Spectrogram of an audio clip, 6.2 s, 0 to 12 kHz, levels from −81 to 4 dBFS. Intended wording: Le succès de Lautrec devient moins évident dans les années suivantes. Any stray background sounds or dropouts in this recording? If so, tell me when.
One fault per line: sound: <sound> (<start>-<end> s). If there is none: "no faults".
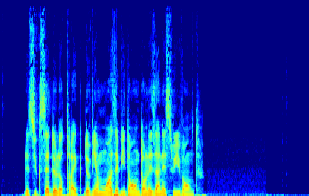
no faults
